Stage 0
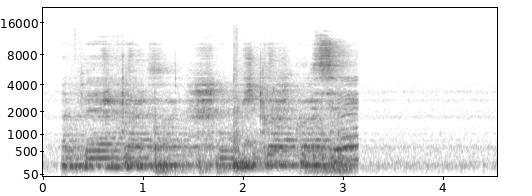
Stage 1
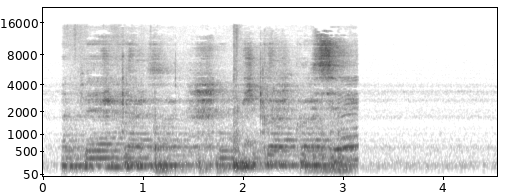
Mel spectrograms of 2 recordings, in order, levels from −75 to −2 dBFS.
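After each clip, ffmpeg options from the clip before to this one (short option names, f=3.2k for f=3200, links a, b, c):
-af "aemphasis=mode=production:type=75kf"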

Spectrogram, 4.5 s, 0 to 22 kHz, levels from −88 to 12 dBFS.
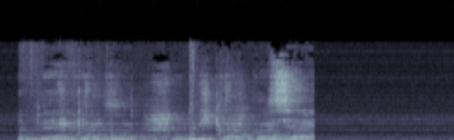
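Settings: -af "flanger=delay=1:depth=4.4:regen=-67:speed=1.3:shape=sinusoidal,volume=5.5dB"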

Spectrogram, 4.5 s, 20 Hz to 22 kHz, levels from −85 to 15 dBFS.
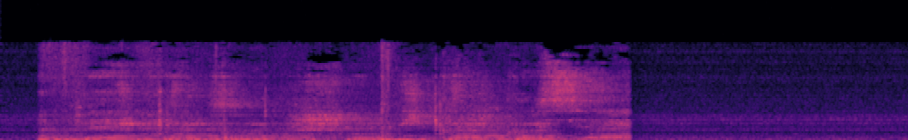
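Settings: -af "acompressor=threshold=-28dB:ratio=5"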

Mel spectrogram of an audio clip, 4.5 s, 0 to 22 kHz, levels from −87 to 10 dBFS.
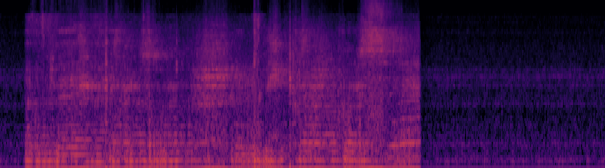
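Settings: -af "aeval=exprs='max(val(0),0)':c=same,volume=-1.5dB"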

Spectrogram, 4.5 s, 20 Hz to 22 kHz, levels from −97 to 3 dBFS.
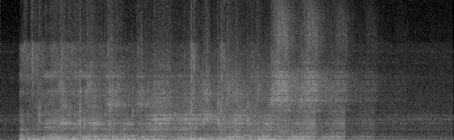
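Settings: -af "aecho=1:1:298|596|894|1192|1490:0.708|0.248|0.0867|0.0304|0.0106"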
